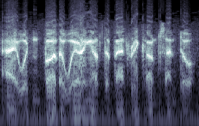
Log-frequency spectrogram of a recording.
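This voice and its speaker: An actor playing the Shadow, a mysterious invisible male crime-fighter who speaks calmly and menacingly, in 1940s radio acting style. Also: rumbling low, creaky, breathy edge, highs cut off, heavily acted. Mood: commanding. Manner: calm, menacing, measured.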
